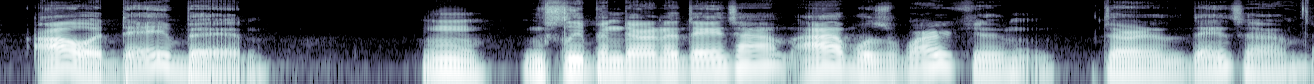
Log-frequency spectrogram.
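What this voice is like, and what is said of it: Put-on old lady voice. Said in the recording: “I don't know what this voice is doing. ... An old lady voice. ... I don't know that old lady voice.”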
